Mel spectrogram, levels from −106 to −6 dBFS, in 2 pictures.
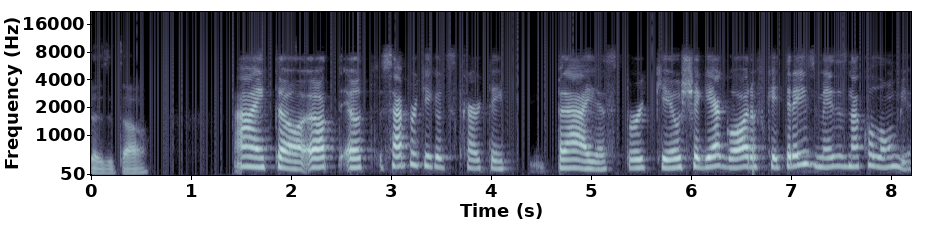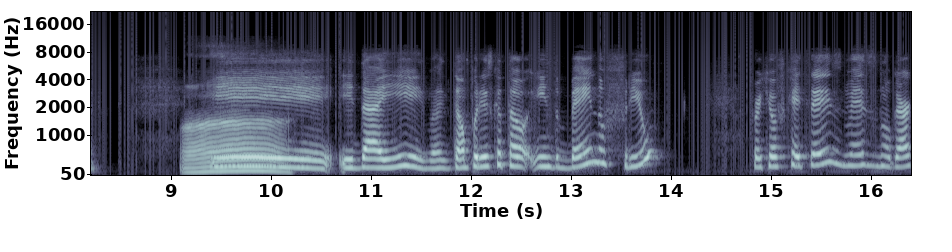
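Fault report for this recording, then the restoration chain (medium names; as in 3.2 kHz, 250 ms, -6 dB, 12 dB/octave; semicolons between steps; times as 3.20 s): crackle 56 per s -36 dBFS
2.67 s: pop -20 dBFS
6.62–6.63 s: dropout 7 ms
11.30 s: pop -25 dBFS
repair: de-click; interpolate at 6.62 s, 7 ms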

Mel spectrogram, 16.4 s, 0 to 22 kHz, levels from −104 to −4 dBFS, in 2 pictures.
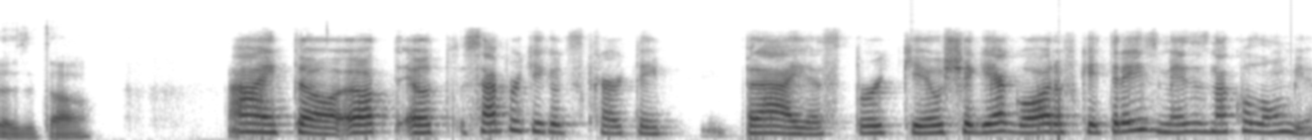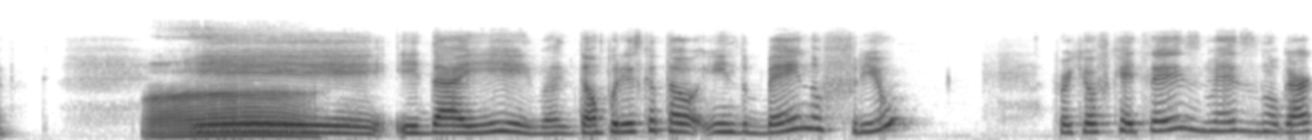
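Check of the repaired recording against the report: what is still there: nothing left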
